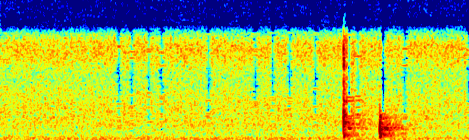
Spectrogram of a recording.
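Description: Quiet room tone, then two brief knocks close together near the end.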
